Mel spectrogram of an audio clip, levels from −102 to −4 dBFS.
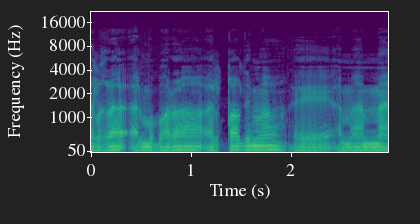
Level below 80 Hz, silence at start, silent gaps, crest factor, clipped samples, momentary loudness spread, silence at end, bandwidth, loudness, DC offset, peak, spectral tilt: -52 dBFS; 0 s; none; 14 dB; under 0.1%; 5 LU; 0 s; 7.8 kHz; -36 LUFS; under 0.1%; -20 dBFS; -9 dB/octave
